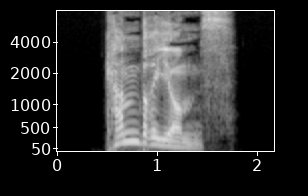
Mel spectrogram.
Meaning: genitive singular of Kambrium
- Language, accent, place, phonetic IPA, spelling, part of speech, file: German, Germany, Berlin, [ˈkambʁiʊms], Kambriums, noun, De-Kambriums.ogg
